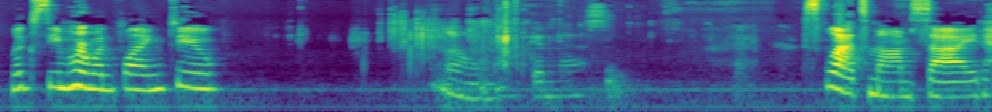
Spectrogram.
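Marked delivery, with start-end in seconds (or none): 3.3-4.6 Oh my goodness, low and hushed; a tired mother's quiet dismay; soft dismayed sigh. Acted. Mom seeing the leaves everywhere, soft dismay.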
